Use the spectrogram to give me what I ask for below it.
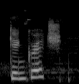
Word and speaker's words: Gingrich: the radio of course it's soundproof steph uh gingrich is that how you say it yeah that's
